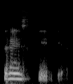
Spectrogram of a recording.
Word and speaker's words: tristitia: La T siempre tenía sonido de T. Tristitia se dice tristitia, tristeza.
